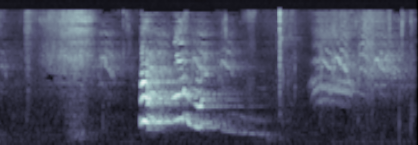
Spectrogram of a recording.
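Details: Kittu, a female Siberian Husky, thrilled at being told she is going out, lets out a loud harmonic howling whine that falls in pitch over about a second, with softer noises before and a brief higher cry after.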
